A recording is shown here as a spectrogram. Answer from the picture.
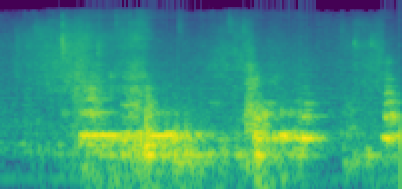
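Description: Heavy rain falling. A loud low steady drone comes in twice over it, first about a second in and again more briefly near the three-second mark.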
